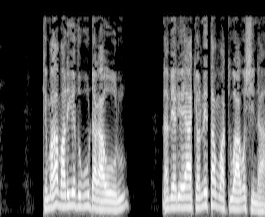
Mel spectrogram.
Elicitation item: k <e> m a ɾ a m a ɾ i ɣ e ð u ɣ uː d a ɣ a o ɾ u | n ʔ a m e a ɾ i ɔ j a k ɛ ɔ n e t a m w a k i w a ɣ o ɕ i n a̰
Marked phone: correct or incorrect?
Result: correct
